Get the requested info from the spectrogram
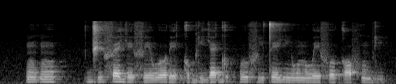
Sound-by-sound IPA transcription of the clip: k͡p ũ˧ k͡p ũ˦ | d͡ʒ i˧ f ɛ˦ j e˦˨ f e˨˦ w o˧ ɾ e˨ ɡ o˧ b i˧ j ɛ˦ ɡ u˦ k͡p u˦ f i˧ t e˦ j ĩ˧ w ũ˧ w e˦ f o˧ ɡ ɔ˨ f ũ˧ b i˨

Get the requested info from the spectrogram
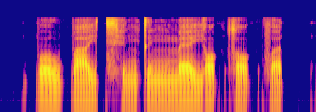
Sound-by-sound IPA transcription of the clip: p o˨˧ w p aː˨˧ j t͡sʰ ɪ˨˥ ŋ t̪ ɪ˧ ŋ m ɛː˧ j ɔː˧ k̚ s ɔː˨ k̚ f ɐ˨˥ t̚

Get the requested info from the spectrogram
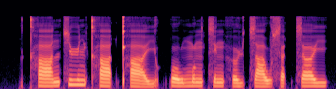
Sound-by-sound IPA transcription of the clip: kʰ aː˨˥ n t͡s yː˥ n kʰ aː˨ t̚ pʰ aː˨˩ j ʊ˧ k̚ p o˨˧ w m ʊ˧ ŋ t͡s ɪ˧ ŋ h ɵ˨ ɥ t͡s aː˨ w s ɐ˨ t̚ t͡s ɐ˥ j

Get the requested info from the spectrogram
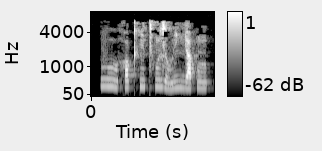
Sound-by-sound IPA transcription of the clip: β uː˦˨ h ɔ˦ kʰ ĩ˦ tʰ ũ˦ z ʊ˨ β ĩ˦ ɲ a˦ p ũ˦

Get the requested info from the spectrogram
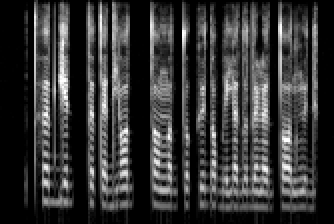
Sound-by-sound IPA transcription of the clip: t̪ʰ ə d ɡʲ ɛ d tː ə t̪ ɛ d j ɔ d tː ɔ ŋ ɔ d t̪ o k ʉ d ɾ ɔ b e j ɜ d o d ə ɳ ɜ d t̪ ɔ d ŋ ʉ d

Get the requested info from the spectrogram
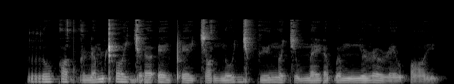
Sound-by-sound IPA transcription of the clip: r u k ɔ d ɡ ɵ ɳ ə m ʈʰ o i̯ ɟ ɵ ɾ ə ʔ e i̯ pʼ e i̯ c ɔ d n u ɟ ɵ k y n ɔ c u m ɛ i̯ ɽ ə ɓ ɵ m ɲ y ɭ ɵ u̯ ɭ e u̯ ʔ ɔ i̯

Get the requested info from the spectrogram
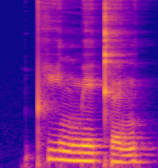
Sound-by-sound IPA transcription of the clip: pʰ i˥˧ n m e˥˩ ɪ̯ kʰ ə˨˩˦ n

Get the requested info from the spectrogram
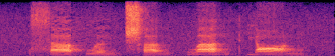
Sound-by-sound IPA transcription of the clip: s ä˨˦ f w ə˨˦ n ʈ͡ʂʰ a̰˨˩ n f w a˦ n pʰ j ɑ˥˨ ŋ

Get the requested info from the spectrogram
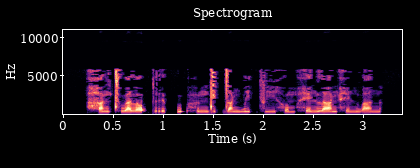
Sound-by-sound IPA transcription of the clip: h a˧ ŋ tʰ u˧ a̯ l ɔ˦˥ ʔ p r ɯ˨˩ k̚ ʔ u˦˥ ʔ h ɯ˦˥ ŋ d i˥˩ t̚ d a˩˦ ŋ w i˦˥ t̚ f iː˨˩ h o˧ m h e˥˩ n l aː˦˥ ŋ h e˨˩ n w a˧ n

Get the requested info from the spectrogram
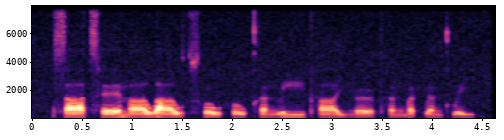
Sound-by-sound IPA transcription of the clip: s aː˨˧ t͡sʰ ɛː˨˥ m aː˨˥ w aː˨˥ w t͡sʰ o˧ w h o˨˥ w kʰ ɐ˨ ŋ l iː˥ pʰ aː˨ j ŋ œː˨˩ pʰ ɐ˨˩ ŋ m ɐ˧ k̚ l ɐ˨ n kʷʰ e˧ j

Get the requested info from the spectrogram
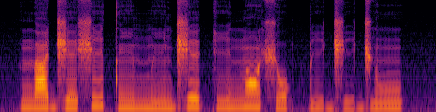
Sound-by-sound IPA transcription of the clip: n a˧ d͡ʒ e˧ ʃ i˦ t ĩ˧ m ĩ˧ d͡ʒ e˦ k i˧ n ɔ̃˦ ʃ o˧ k͡p i˨ d͡ʒ i˨ d͡ʒ ũ˧

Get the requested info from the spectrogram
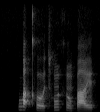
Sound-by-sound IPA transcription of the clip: w ä˦ ʔ kʰ o˨ ʊ̯ tʰ ũ˦ θ ũ˨ p a˨ ɪ̯

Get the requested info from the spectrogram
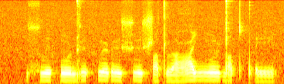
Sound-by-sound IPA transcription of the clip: sʷ e˨ f ũ˨ ɖ ʏ˧ f ʏ˧ ɽ ʏ˧ ʃ ʏ˧ ʃ ɪ˨ tˤ ɭ ʏ˨ ʕ i˧ ŋ ũ˧ lʲ ɖ ɔ˨ tˤ pʼ e˨

